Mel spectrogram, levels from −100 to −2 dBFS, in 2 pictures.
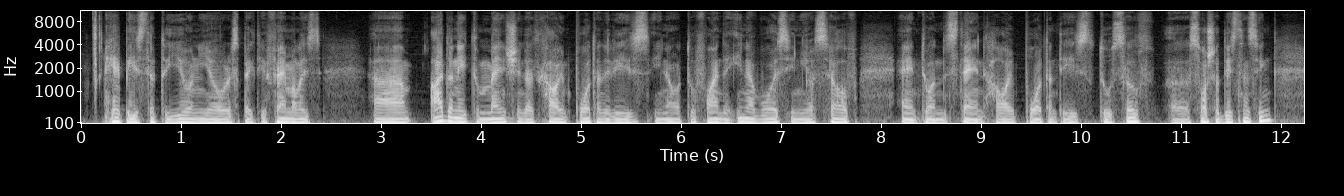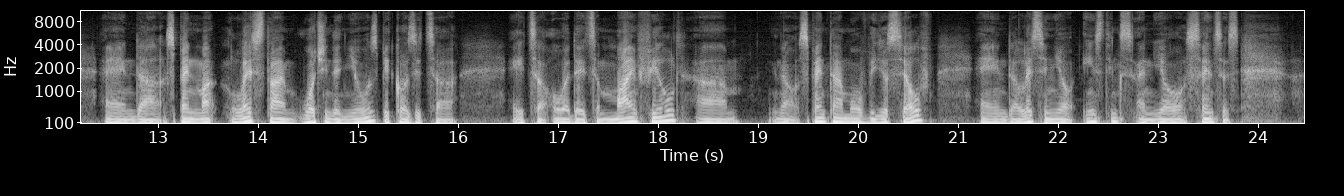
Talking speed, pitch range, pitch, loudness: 185 wpm, 90-105 Hz, 95 Hz, -18 LUFS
